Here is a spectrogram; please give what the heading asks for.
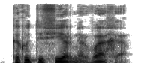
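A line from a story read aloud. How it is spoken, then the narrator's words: Said quietly. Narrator (Russian): тихо сказал Сергей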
